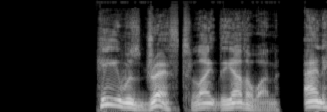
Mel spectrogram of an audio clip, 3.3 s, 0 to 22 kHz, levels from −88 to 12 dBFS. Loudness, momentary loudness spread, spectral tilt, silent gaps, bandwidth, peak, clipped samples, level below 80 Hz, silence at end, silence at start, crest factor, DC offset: -16 LUFS; 9 LU; -6 dB/octave; 2.82-3.02 s; 16 kHz; 0 dBFS; under 0.1%; -42 dBFS; 0 s; 1 s; 16 dB; under 0.1%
